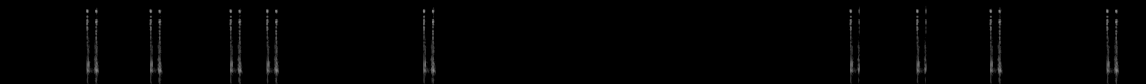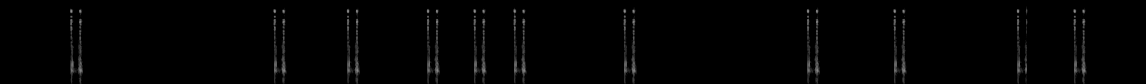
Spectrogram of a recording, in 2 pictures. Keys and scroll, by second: 2.1 ctrl+c, 3.2 ctrl+v, 10.6 ctrl+c, 12.4 ctrl+v, 16.8 ctrl+v, 21.1 ctrl+c, 22.5 ctrl+v.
